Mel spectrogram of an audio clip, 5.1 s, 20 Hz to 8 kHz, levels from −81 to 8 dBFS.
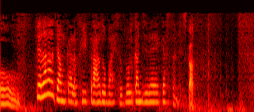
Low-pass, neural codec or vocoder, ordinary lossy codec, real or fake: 7.2 kHz; codec, 16 kHz in and 24 kHz out, 0.4 kbps, LongCat-Audio-Codec, fine tuned four codebook decoder; MP3, 24 kbps; fake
